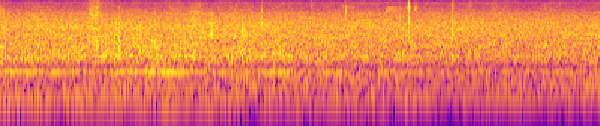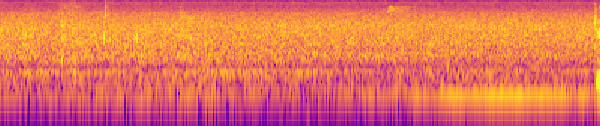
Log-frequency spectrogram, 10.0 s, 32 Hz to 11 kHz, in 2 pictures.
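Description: Steady faint outdoor background hiss with one soft click about three and a half seconds in. Right at the very end comes a single sharp crack: the shot from a Savage Model 10 bolt-action rifle in .223 Remington.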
